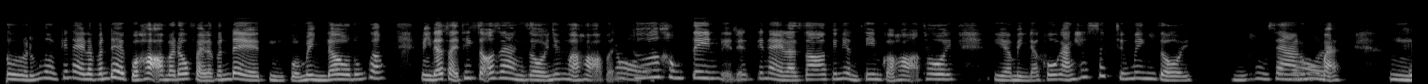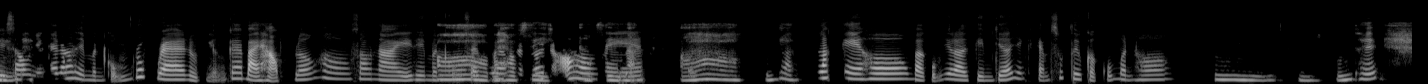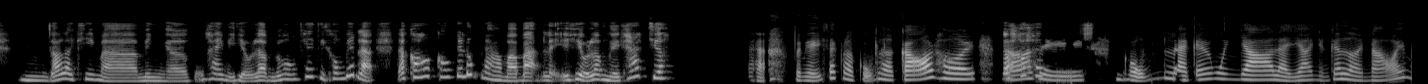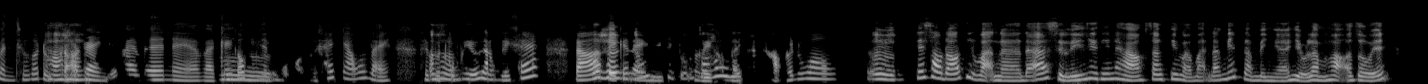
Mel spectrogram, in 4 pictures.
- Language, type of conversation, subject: Vietnamese, podcast, Khi bị hiểu lầm, bạn thường phản ứng như thế nào?
- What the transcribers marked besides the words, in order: unintelligible speech; unintelligible speech; tapping; other background noise; unintelligible speech; laughing while speaking: "Có hả?"; sniff; laughing while speaking: "Ờ"; laughing while speaking: "Ừ hừ"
